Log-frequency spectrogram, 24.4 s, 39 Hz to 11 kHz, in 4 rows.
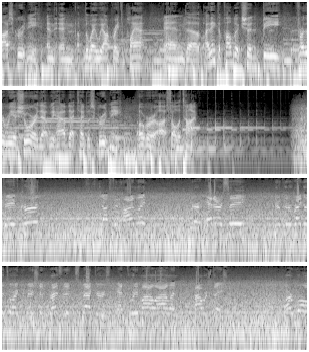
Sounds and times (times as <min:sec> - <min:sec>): Speech: 0:00.0 - 0:10.0, 0:12.1 - 0:13.0, 0:14.0 - 0:15.1, 0:16.0 - 0:22.9, 0:24.0 - 0:24.4
Music: 0:00.0 - 0:12.9.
